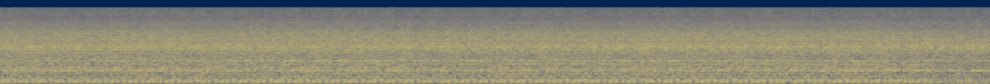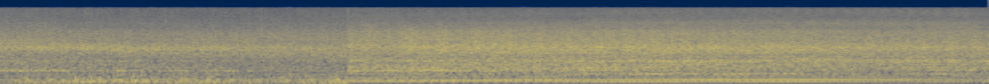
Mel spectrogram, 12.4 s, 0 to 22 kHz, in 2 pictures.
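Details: LS V8 swapped into a GQ Patrol with 6L80e, idling with an irregular low stumble about three to four a second; swapping injector plugs traced the cylinder 6 misfire to the number six injector wiring.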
